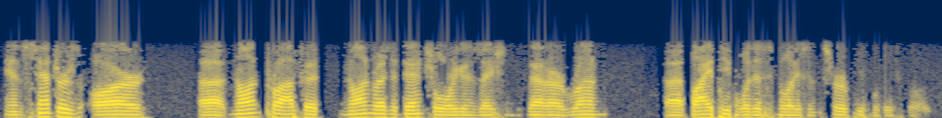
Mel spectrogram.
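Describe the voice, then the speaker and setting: A man with a cold and a slightly raspy voice giving a prepared overview of his organization, with frequent "uh" fillers. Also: low voice, little pitch movement, moderate pace, no echo. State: has a cold. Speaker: nonprofit organization representative. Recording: dry, tinny phone line.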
